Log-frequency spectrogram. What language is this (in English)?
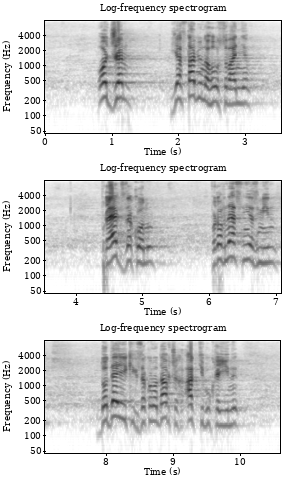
Ukrainian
